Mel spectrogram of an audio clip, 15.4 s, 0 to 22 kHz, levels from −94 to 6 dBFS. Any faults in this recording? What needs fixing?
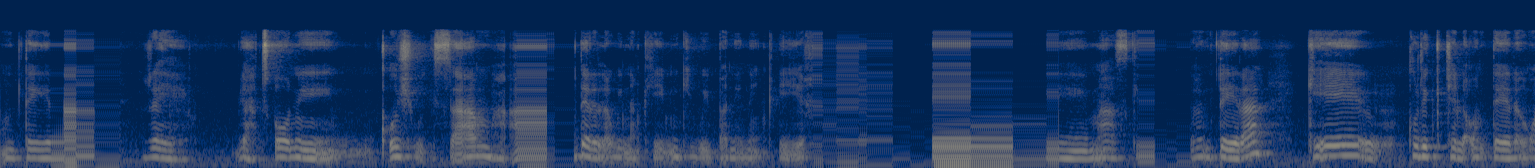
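The speech has a grainy, breathy edge all the way through. This is likely Bluetooth LC3 compression, and the sound fits LC3 at around 48 kbps with 10 ms frames. The codec discards parts of the upper spectrum and fills them with shaped noise. That noise fill sets it apart from plain low-pass filtering, which only dulls the sound without adding grain. To prevent it, raise the LC3 bitrate or use a wired or higher-quality link.

Robotic sound from repeated short buffers occurs at 0.52–1.20 s, 5.18–5.74 s, 8.14–10.58 s (ending just before "mas ke") and 11.40–11.90 s (just after "mas ke"). In each stretch the speech becomes a rigid, metallic buzz at 50 Hz, with essentially all of the audio replaced by repeats. Playback is likely looping the last chunk of audio while new data fails to arrive, and the 50 Hz rate fits a 20 ms buffer. 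The fixed, steady pitch sets this apart from codec warble or packet-loss concealment, which smear the sound without imposing one constant tone. To prevent it, enlarge the playback buffer and make sure audio is delivered on time.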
